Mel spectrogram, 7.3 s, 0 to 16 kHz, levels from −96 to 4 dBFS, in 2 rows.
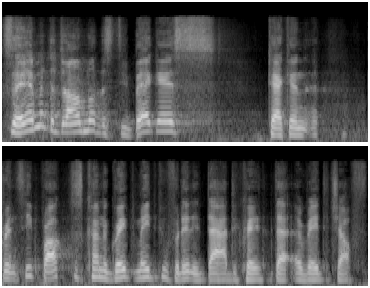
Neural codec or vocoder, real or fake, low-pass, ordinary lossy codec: codec, 16 kHz in and 24 kHz out, 0.4 kbps, LongCat-Audio-Codec, two codebook decoder; fake; 10.8 kHz; AAC, 64 kbps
